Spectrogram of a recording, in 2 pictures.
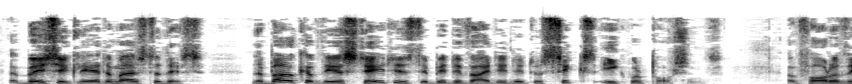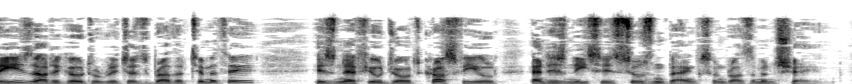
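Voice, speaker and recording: Husky, proper family solicitor. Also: male voice, a little high, animated, normal speed, a bit bright, full character voice. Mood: formal, businesslike. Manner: formal, precise, hesitant, lawyerly. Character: earnest, proper male family solicitor, anxious and careful. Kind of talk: radio drama acting.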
